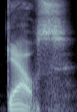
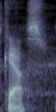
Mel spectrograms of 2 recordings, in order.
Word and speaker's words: Gyaos: Gaus. Gaus. Gaus. You don't pronounce the Y. It's just figuring this out for you now. It's Gaus.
